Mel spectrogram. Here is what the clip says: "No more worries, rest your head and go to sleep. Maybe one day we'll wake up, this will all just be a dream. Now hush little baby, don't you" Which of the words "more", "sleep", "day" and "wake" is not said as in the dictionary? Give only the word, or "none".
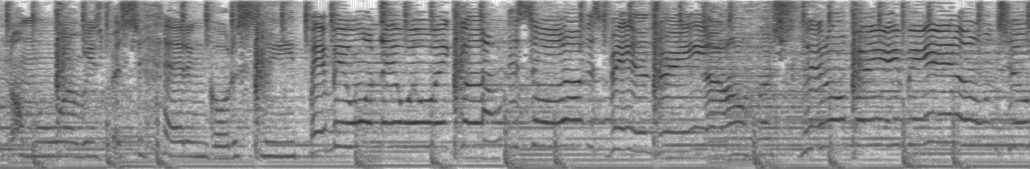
more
